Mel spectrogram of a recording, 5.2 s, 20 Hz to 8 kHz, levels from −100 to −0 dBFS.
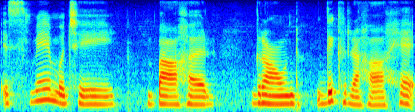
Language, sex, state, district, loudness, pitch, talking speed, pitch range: Hindi, female, Madhya Pradesh, Katni, -19 LUFS, 170 Hz, 80 wpm, 160-185 Hz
